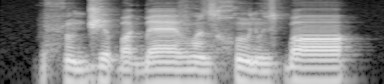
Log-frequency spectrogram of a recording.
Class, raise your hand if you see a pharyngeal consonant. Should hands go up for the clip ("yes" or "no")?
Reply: yes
